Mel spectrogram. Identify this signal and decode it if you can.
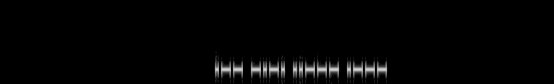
Morse code, heard as a keyed tone, about 40 wpm, 700 Hz. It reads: WC2J
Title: USA Call Signs - 4 Characters - Repeated 3x - 40wpm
